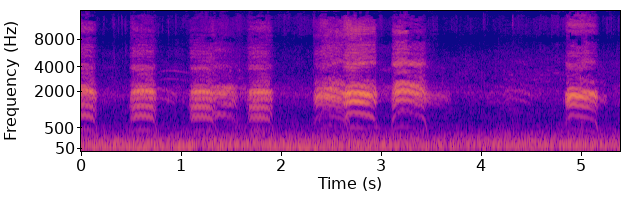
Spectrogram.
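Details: Crows in a large flock fighting for meat, giving about seven harsh, nasal caws, some doubled and drawn out, in an irregular series against low background noise.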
